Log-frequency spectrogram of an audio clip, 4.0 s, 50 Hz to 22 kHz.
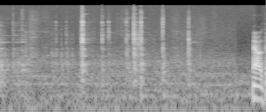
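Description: Light metallic clicks and clinks, a handful spread irregularly over a couple of seconds, as a 5/16 hex bolt, washer and serrated flange nut are fitted by hand into a steel rock slider's mounting bracket.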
